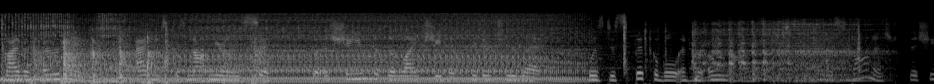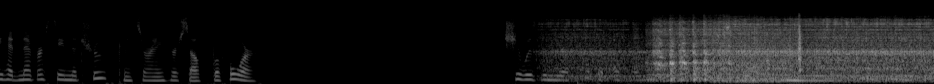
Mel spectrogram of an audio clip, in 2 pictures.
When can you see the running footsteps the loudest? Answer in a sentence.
The loudest moment of the running footsteps is at 1 second.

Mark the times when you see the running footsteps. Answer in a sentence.
You can hear the running footsteps from 0.0 to 2.7 s.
